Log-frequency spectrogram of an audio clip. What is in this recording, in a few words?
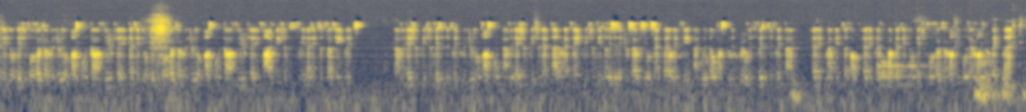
fast screen reader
